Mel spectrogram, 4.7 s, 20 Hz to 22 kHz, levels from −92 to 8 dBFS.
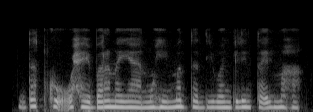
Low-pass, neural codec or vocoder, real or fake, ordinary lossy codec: none; none; real; none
